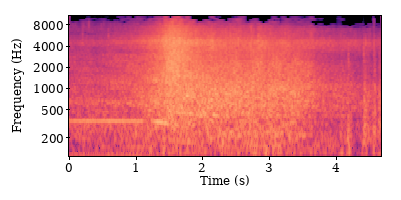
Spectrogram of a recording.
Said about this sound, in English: That was a road train.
